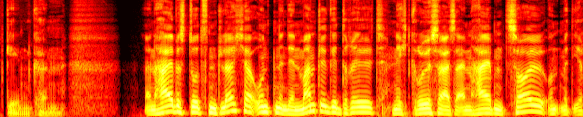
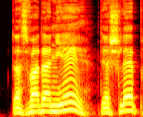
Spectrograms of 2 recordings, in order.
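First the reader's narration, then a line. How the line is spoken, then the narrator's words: Called out to someone. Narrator (German): rief ich Stanislav zu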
